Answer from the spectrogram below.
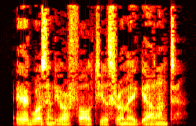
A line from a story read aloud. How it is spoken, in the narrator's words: Dalinar said in a soothing voice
